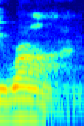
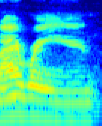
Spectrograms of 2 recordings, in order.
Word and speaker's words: Iran: Let's say it correctly. Iran, not Iran.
